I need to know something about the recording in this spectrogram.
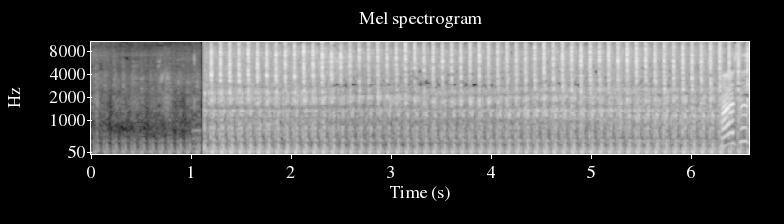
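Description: A diesel water pump engine chugs steadily and rhythmically.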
